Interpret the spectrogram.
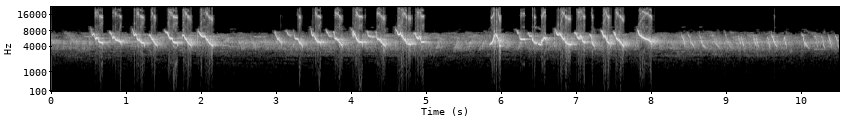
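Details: Ngalas song of a pleci, or white-eye, used to get other white-eyes singing: bursts of quick, downslurred high chirps, about three or four a second, in runs with brief pauses, ending in a softer, finer trill.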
